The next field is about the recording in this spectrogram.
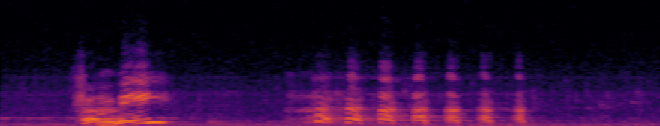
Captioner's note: laughs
